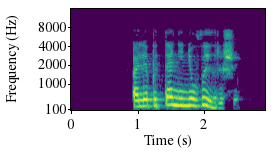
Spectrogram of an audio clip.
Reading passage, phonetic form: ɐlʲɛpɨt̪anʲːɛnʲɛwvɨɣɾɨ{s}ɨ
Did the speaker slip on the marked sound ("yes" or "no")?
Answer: yes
